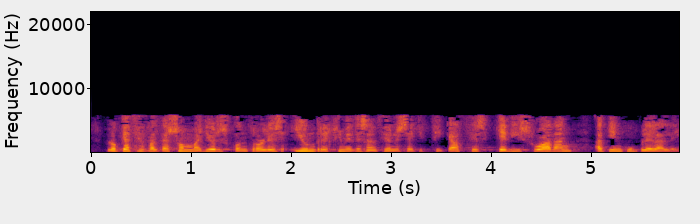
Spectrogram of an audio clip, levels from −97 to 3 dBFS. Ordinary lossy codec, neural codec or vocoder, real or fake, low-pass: MP3, 24 kbps; none; real; 7.2 kHz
